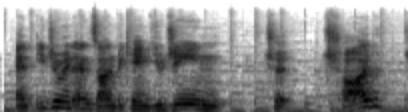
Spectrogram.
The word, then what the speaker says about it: Chaud: But how's it pronounced? Chaud.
